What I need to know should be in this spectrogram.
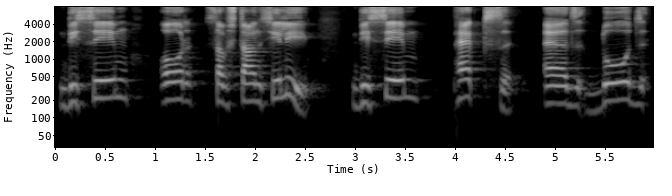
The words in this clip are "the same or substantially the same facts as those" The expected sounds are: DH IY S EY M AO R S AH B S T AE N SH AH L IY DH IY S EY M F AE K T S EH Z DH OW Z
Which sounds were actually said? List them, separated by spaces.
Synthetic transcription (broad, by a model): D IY S EY M AO R S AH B S T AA N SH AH L IY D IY S EY M P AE K T S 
